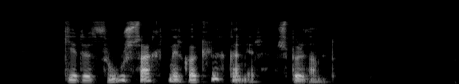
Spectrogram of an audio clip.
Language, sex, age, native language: Icelandic, male, 50-59, Icelandic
